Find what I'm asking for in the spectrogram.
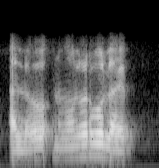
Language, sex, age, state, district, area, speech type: Dogri, male, 18-30, Jammu and Kashmir, Samba, rural, conversation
